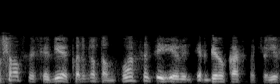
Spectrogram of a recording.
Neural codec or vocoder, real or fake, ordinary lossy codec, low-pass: codec, 16 kHz, 0.5 kbps, X-Codec, HuBERT features, trained on general audio; fake; MP3, 24 kbps; 7.2 kHz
